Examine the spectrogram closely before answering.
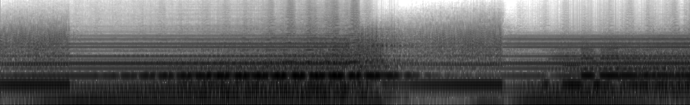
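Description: Electronic synthesizer tones drone and shift in layered chords.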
